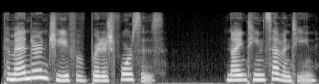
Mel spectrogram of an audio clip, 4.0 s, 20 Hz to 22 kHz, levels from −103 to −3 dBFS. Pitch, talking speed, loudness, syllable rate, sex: 240 Hz, 120 wpm, -17 LUFS, 5.0 syllables/s, female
